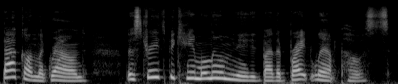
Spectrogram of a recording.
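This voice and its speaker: A woman's voice: mid-range voice, sing-song, moderate pace, warm tone, no room sound, studio quality. A woman reading scripted fiction as an audiobook narrator.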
